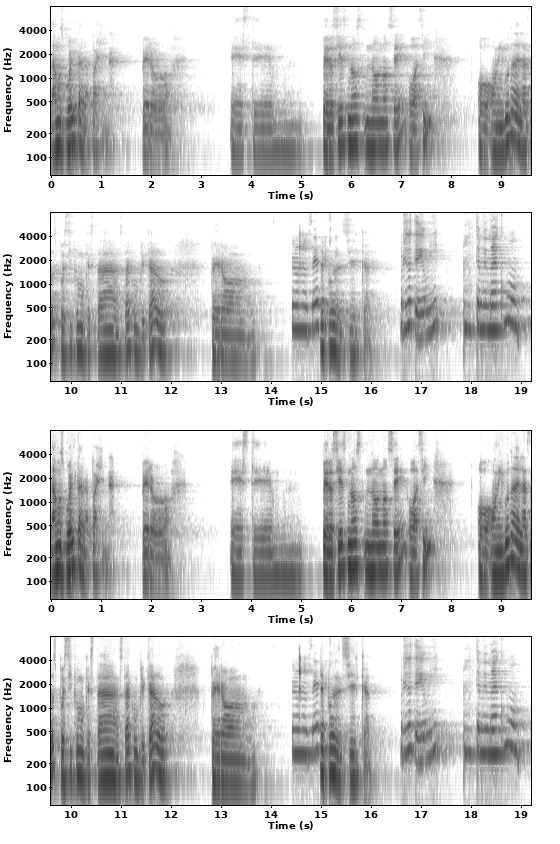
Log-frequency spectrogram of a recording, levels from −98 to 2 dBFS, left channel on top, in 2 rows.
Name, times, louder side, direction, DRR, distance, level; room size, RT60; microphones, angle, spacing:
voice 1, 0.0-1.3 1.8-2.6 3.6-5.0 5.4-7.9 8.5-12.0 12.8-13.7 15.0-16.0, right 5 dB, 55° right, 16 dB, 0.4 m, -32 dB
voice 2, 14.4-15.1 16.6-17.3 17.8-19.0, equal, 10° left, 10 dB, 0.5 m, -37 dB
18.0 x 15.5 x 2.6 m, 1.4 s
head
